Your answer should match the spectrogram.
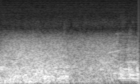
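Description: A loud, dense rushing noise with no clear pitch, with music starting just at the end.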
